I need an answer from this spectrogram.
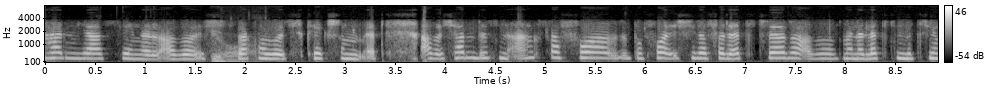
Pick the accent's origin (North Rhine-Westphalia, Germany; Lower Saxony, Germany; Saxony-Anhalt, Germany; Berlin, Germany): North Rhine-Westphalia, Germany; Gummersbach; Gummersbacherin, seit 19 Jahren.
